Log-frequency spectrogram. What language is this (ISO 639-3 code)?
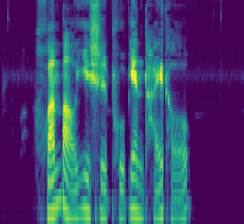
zho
